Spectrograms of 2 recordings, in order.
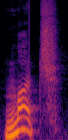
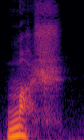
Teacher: might replace an affricate sound, such as ch, with a fricative sound, such as sh. The result is that a word like much might sound more like mush.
